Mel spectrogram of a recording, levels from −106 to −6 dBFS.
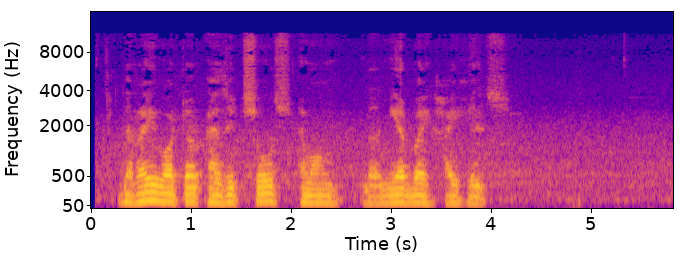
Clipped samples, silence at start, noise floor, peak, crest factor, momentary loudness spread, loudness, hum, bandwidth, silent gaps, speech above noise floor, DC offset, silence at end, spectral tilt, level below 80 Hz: under 0.1%; 0.25 s; -47 dBFS; -4 dBFS; 18 dB; 11 LU; -22 LUFS; none; 11.5 kHz; none; 27 dB; under 0.1%; 1.6 s; -8.5 dB/octave; -38 dBFS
